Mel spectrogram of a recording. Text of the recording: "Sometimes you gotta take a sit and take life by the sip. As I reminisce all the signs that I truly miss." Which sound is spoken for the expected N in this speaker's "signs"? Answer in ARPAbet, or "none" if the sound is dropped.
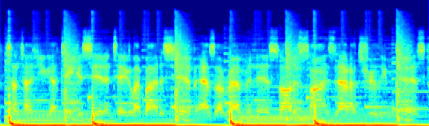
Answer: N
